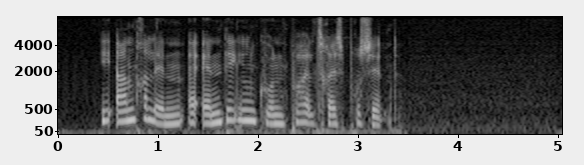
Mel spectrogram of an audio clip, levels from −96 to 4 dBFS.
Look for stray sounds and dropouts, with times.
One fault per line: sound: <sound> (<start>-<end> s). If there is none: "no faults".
no faults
